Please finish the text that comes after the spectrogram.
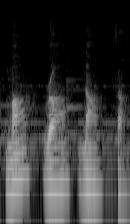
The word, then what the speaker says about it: Maranatha: If you choose that word, say it as 4 syllables: Ma, Ra, Na, Tha.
